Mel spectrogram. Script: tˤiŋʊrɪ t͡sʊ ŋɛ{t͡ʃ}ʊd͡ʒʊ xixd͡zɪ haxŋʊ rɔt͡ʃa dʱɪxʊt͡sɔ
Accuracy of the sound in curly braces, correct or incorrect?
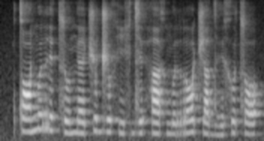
correct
